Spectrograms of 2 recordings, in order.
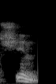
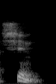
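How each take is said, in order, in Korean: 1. sh 소리로 시작합니다. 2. s 소리로 시작합니다. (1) "점이 오른쪽에 있으면은 쉰 발음이 납니다" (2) "점이 왼쪽에 있으면 신 발음이 납니다"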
